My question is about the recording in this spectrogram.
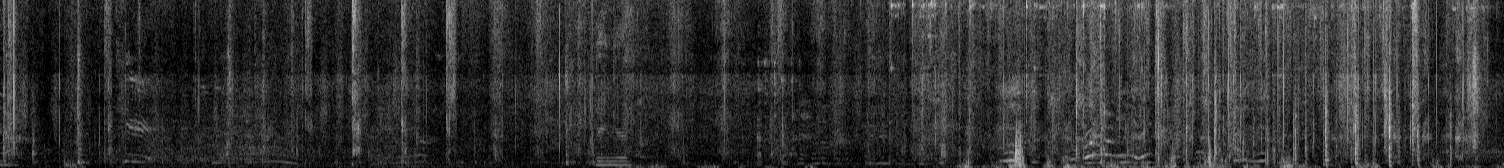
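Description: Blanket fabric rustling and rubbing against a phone's microphone. It grows louder and busier about nine or ten seconds in, and faint voices come and go.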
